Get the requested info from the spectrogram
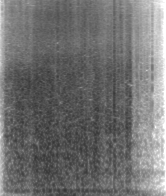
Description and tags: Grabbing a big heap of gravel.
Mix and minimal cleanup of:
